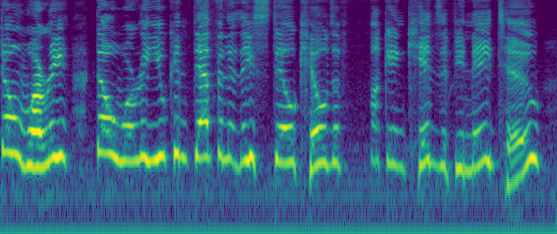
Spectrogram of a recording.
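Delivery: high, loud mock British voice; a cheery upper-class Brit reassuring the cops; mock British official, high pitched; British accent. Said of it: "I don't know why I made that guy British".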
